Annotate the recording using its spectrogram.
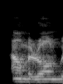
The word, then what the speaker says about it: Almirón: You know, and Atlanta United need to be applauded because they did a tremendous job by bringing in Martinez, Joseph Martinez, Almirón, which, by the way, thank you for saying his name correctly.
